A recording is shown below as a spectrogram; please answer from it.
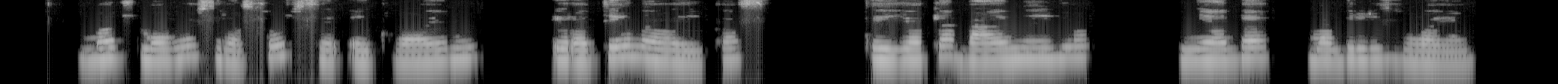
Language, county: Lithuanian, Vilnius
